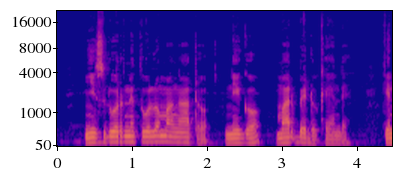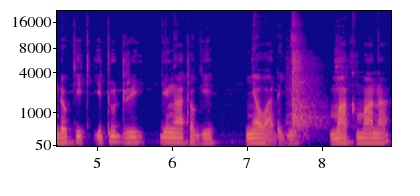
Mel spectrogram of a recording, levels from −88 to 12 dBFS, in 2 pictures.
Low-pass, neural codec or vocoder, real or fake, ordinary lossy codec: none; none; real; none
